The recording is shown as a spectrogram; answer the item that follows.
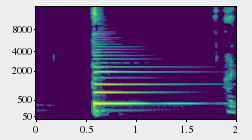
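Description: Classical guitar: a single note plucked on the first string about half a second in, at the start of a picado scale run on that string, ringing on one steady pitch and fading away over about a second and a half.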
